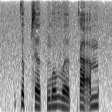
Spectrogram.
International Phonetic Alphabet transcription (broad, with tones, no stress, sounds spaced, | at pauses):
t̪ ə˦˥ p̚ s əː˨˩ k̚ m o˨˦ v əː˧˩ k a̰˧˥ m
